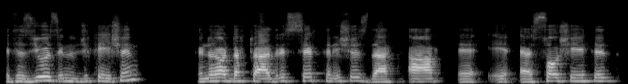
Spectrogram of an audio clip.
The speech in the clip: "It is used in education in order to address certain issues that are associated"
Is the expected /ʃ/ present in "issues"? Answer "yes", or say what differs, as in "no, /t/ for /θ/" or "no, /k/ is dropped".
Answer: yes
